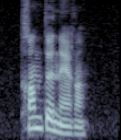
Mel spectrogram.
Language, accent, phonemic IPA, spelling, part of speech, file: French, France, /tʁɑ̃t.nɛʁ/, trentenaire, adjective / noun, LL-Q150 (fra)-trentenaire.wav
- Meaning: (adjective) thirty years old; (noun) 1. thirty-year-old 2. a person between 30 and 39 years old; tricenarian 3. thirtieth anniversary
